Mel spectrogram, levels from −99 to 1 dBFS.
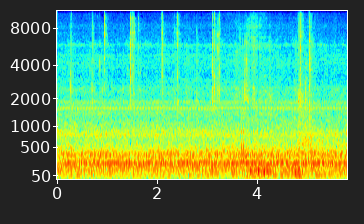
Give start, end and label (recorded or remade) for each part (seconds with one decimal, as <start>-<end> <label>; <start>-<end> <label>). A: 0.0-2.0 recorded; 2.0-3.1 remade; 3.1-3.7 recorded; 3.7-4.8 remade; 4.8-5.8 recorded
